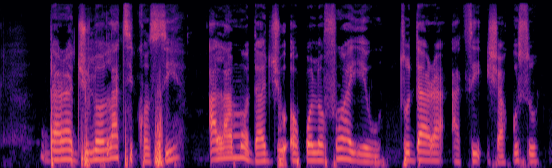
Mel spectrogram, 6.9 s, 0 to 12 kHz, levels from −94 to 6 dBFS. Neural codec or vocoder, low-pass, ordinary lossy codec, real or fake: vocoder, 44.1 kHz, 128 mel bands every 512 samples, BigVGAN v2; 10.8 kHz; none; fake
